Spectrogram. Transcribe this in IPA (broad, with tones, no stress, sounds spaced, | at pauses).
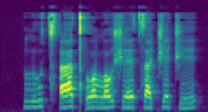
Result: l u˩˧˩ t͡sʼ a˩˧˩ tʼ o˩˧˩ lˠ o˩˧˩ ʃ ɛ˩˧ t͡s a˩˧ t͡ʃ ɛ˩˧˩ t͡ʃ e˩˧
